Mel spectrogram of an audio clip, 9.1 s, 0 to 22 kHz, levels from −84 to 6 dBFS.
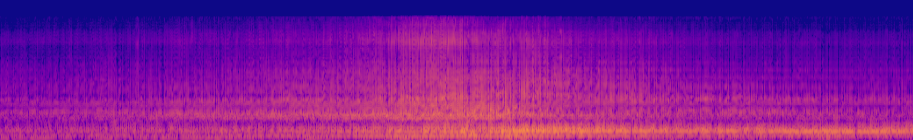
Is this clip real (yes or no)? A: no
